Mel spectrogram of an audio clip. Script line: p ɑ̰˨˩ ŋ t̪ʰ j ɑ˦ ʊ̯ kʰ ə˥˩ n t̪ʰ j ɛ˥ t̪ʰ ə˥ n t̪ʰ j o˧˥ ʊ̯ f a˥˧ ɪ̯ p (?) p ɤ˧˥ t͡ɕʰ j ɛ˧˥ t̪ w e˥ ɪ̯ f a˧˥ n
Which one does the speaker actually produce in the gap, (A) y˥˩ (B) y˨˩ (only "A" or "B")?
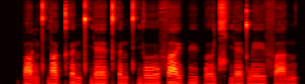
A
